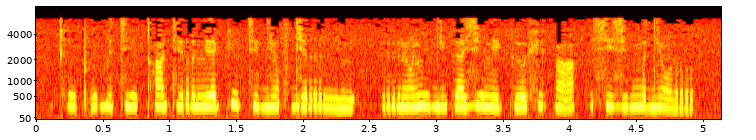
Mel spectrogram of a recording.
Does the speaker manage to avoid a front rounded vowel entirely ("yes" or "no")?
no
